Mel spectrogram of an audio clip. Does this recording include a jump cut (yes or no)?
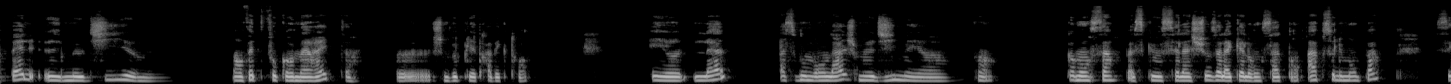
no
